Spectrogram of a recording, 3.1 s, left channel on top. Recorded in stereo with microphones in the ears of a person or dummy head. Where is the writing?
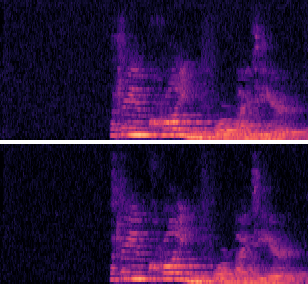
No writing in this recording.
